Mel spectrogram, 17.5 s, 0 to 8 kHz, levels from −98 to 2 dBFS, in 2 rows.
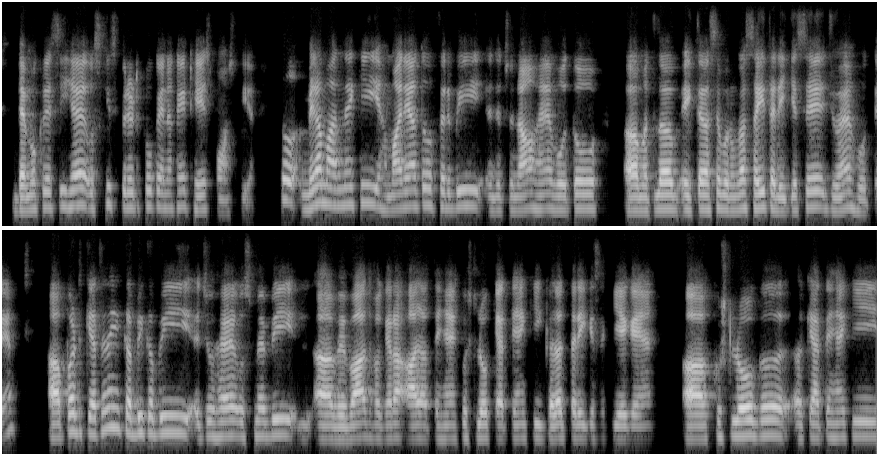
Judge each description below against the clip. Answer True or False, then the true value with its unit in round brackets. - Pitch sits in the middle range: True (150 Hz)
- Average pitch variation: True (3.4 semitones)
